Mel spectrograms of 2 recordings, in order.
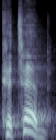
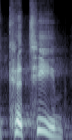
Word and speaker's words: Khatib: You know, the way it's spelled looks like Khatib. It's supposed to be Khatib.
